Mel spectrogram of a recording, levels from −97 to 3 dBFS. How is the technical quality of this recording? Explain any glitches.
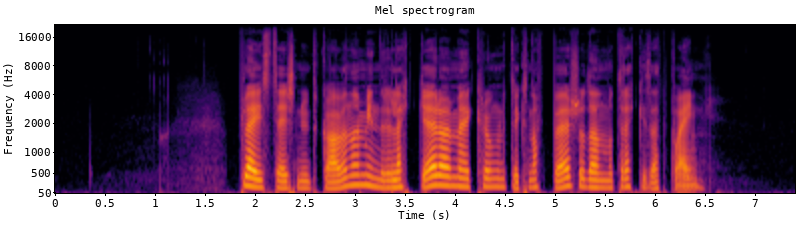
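No glitches or technical faults are audible here.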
